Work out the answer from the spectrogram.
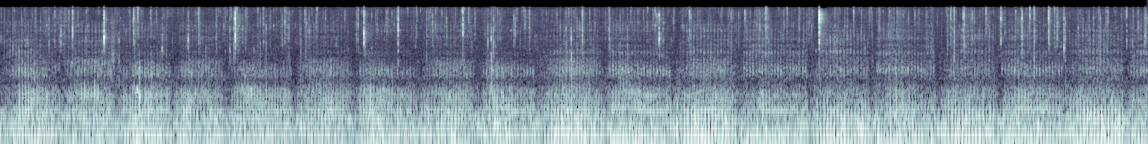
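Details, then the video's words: Purring cat, a dense low rumble pulsing regularly roughly every one and a half seconds as the cat breathes in and out, with crisp crackles of burning wood throughout. "Purring Cat with Cozy Crackling Fireplace Sound"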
